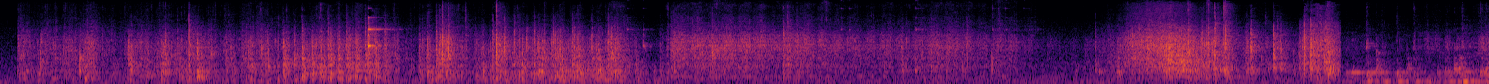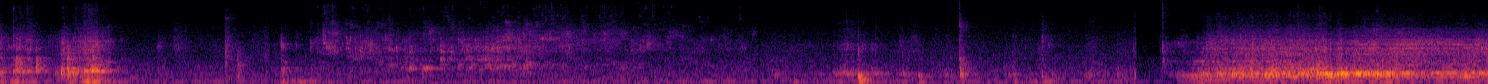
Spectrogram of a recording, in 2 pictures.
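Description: Water running and kitchen clatter with clicks and knocks, then about two seconds before the end a countertop blender starts and runs steadily, blending chunks of apple and carrot into a purée.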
